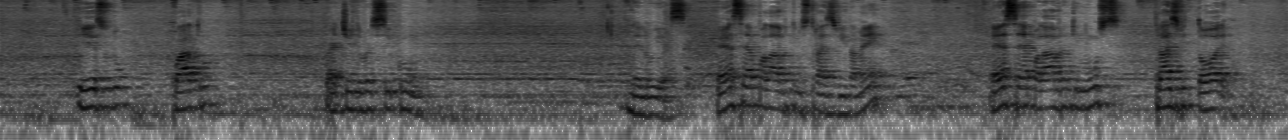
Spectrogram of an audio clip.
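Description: A man speaks with animation into a microphone, heard through loudspeakers in an echoing room.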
